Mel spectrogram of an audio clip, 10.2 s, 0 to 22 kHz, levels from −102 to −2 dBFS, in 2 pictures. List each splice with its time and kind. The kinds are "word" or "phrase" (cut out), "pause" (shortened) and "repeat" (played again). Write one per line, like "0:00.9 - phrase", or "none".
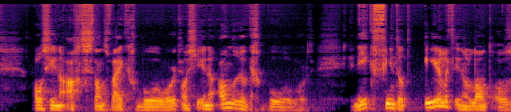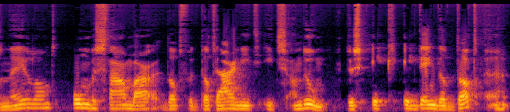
0:01.8 - word
0:02.5 - word
0:04.5 - word
0:07.2 - word
0:08.8 - word

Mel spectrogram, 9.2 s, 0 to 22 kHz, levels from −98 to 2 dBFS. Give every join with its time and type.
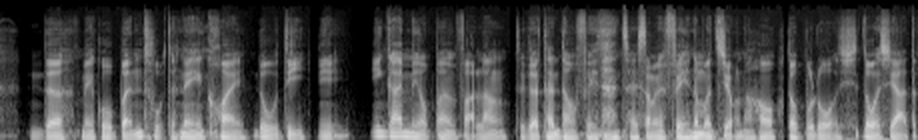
0:03.1 - pause
0:05.1 - pause
0:07.8 - pause

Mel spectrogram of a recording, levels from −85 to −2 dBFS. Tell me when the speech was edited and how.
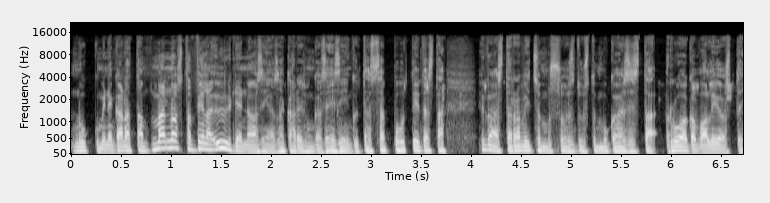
none

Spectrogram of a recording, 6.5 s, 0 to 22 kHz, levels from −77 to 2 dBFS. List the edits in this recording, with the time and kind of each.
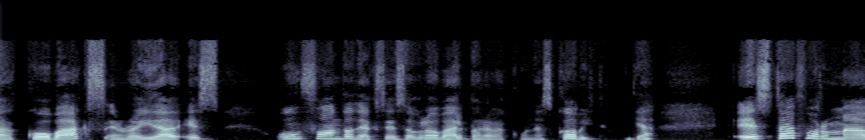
none

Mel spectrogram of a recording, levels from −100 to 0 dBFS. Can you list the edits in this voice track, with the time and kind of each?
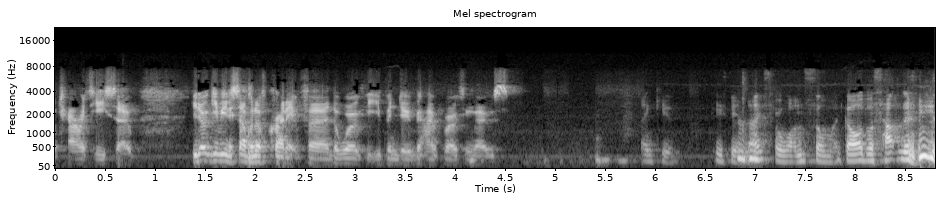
none

